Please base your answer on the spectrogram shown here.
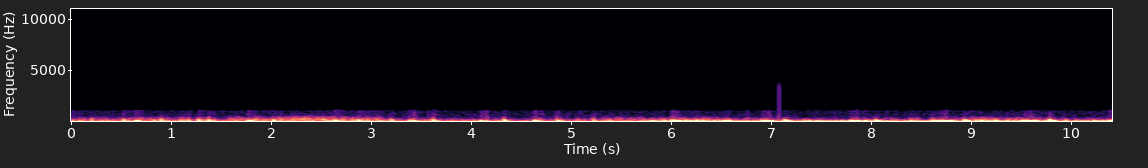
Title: Heartbeat auscultation stethoscope heart sounds - Aortic valve after workload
